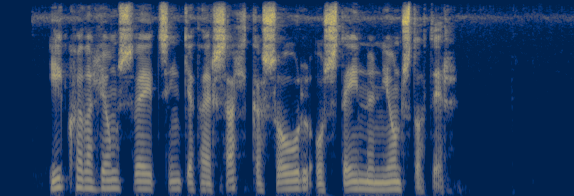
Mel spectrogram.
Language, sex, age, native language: Icelandic, male, 30-39, Icelandic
